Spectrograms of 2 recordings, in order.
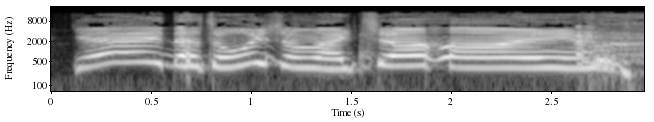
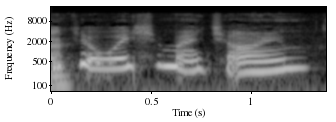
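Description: First: It is said in a very happy tone. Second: It is said in a sad tone.

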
